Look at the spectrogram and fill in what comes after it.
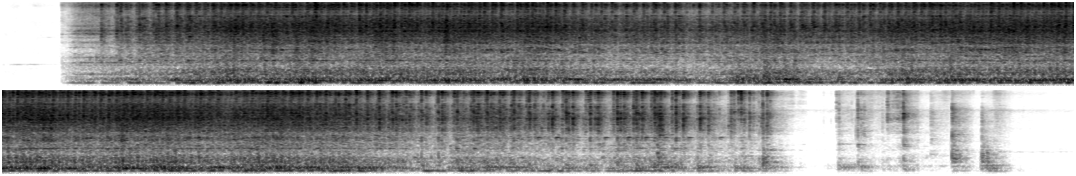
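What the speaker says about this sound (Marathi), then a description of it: "इथे आपल्याला शिलाई मारायची" A sewing machine runs steadily while stitching a bag made from a saree blouse piece, a continuous mechanical whir for about thirteen seconds, then a few short bursts of stitching before it stops.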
